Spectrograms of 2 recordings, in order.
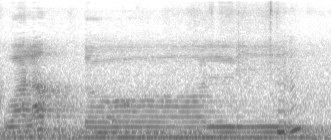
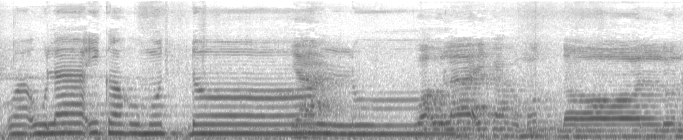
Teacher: Yang panjang dibaca panjang dulu kemudian langsung tasjid setelahnya. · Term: mat lazim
